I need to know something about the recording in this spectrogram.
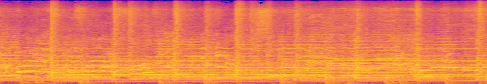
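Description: Live rock band playing: electric guitar over a drum kit, with drum hits on a steady beat about every second.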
